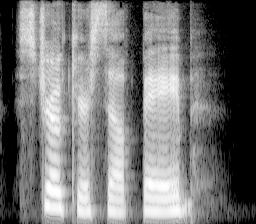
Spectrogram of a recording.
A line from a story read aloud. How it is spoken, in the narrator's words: Malik groans against Guido's soft lips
